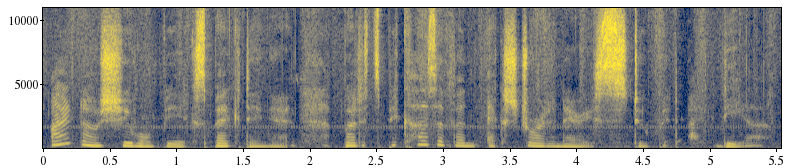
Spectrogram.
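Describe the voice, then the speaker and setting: This woman voices an exasperated but caring werewolf girl, young, blunt and protective, for an ASMR roleplay, frequently dropping to a whisper. Her mid-range, slightly mellow voice has lively intonation and a moderate pace, close to how she'd normally talk. Some background noise can be heard.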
